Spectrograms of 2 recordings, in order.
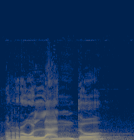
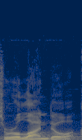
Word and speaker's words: Rolando: So my name is Rolando, and I usually emphasize the first syllable of my name because some people call me Orlando or Ronaldo. But it's Rolando.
